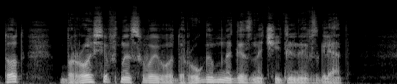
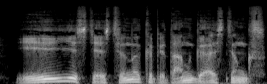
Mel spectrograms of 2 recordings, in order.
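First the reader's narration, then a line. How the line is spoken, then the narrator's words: Laughing. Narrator (Russian): Джеб рассмеялся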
